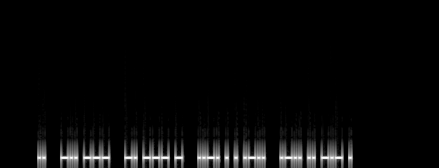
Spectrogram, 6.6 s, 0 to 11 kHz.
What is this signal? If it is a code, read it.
Morse code, heard as a keyed tone, about 34 wpm, 700 Hz. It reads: I DO NOT FEEL LIKE
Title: Sets of 5 Words Encore 35wpm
